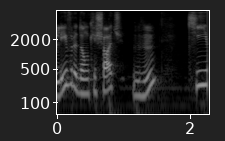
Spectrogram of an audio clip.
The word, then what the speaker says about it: Quixote: It rhymes. Quixote, pichote.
